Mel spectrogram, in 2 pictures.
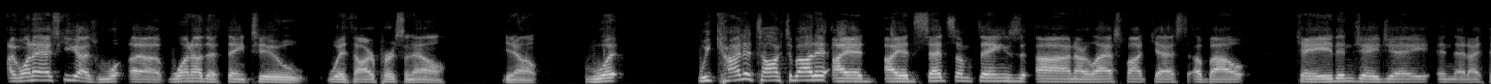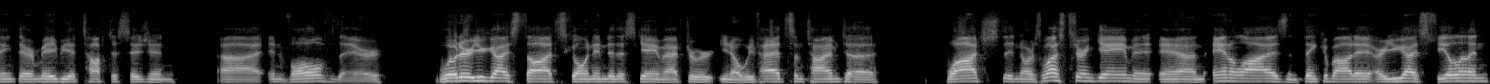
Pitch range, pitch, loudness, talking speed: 120-145 Hz, 130 Hz, -22 LUFS, 170 wpm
